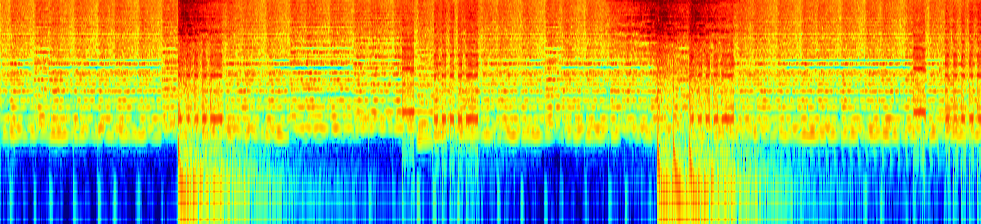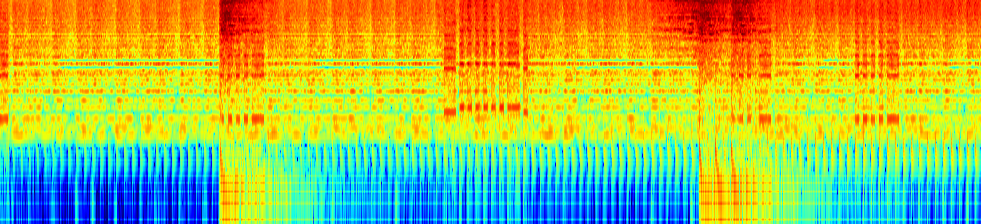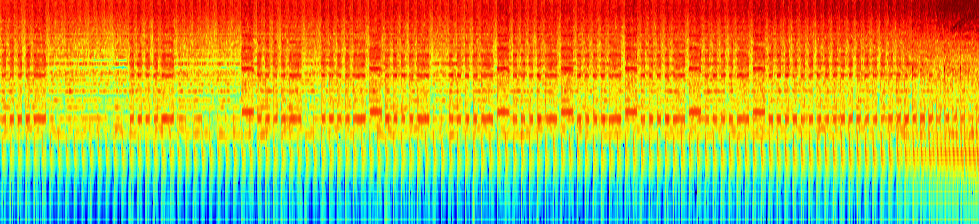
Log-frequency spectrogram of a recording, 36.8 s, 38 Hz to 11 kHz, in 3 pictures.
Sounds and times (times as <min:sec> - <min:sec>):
Techno: 0:00.0 - 0:36.7.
